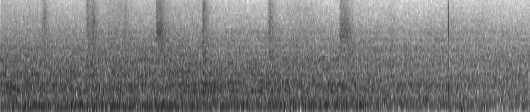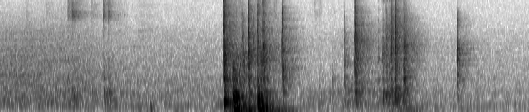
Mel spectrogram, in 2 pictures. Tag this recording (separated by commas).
bathroom ventilation fan running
